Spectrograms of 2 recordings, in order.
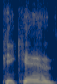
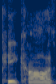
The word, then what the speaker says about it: pecan: I love how you said pecans because people up north pronounce it peacons, which is completely wrong.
